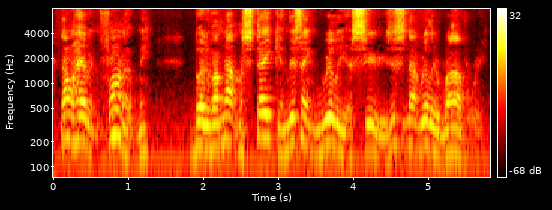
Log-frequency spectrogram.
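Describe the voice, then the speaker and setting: A man's voice: on the high side, lively intonation, fast talker, darkish tone, a little hiss or hum. A man in his thirties hosting a college football commentary channel, ranting to camera in a combative, sarcastic way with mocking laughs, filmed indoors at a desk camera. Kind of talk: opinionated rant to camera. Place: indoor room with caps hung on the wall. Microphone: camera at desk framing head and shoulders.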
